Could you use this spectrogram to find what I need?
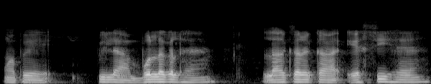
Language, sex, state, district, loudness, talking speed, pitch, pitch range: Hindi, male, Jharkhand, Palamu, -21 LUFS, 165 wpm, 110 Hz, 105-115 Hz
